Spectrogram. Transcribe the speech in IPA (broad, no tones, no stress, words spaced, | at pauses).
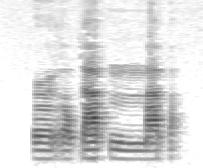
ə˞rɔpɾapmːap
